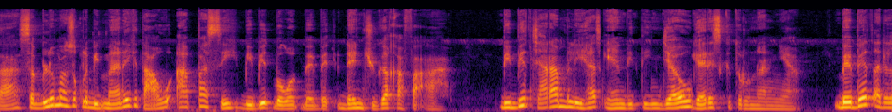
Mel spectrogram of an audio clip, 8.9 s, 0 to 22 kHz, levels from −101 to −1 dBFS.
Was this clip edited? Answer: yes; 6 cuts; at 1.0 s, 1.4 s, 3.3 s, 5.3 s, 6.0 s, 6.9 s

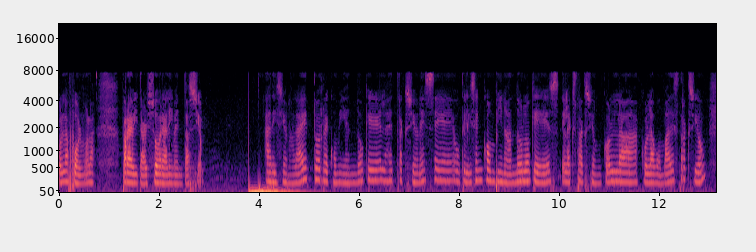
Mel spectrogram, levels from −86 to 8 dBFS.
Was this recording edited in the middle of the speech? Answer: no; 0 cuts

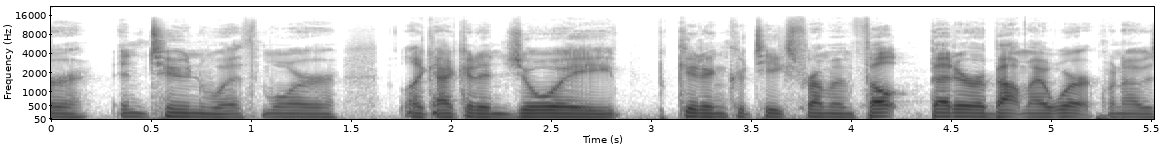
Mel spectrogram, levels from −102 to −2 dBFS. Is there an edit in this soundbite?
yes; 1 cut; at 1.6 s

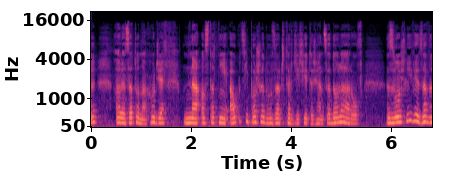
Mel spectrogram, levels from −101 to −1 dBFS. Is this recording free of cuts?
yes; 0 cuts

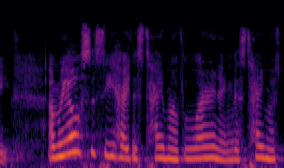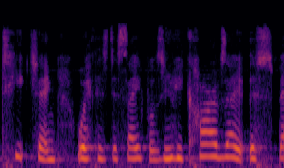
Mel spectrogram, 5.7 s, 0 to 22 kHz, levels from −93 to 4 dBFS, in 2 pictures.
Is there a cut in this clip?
yes; 1 cut; at 1.3 s

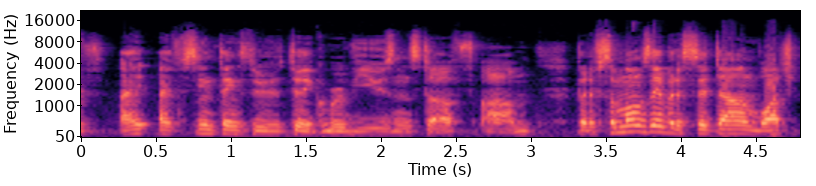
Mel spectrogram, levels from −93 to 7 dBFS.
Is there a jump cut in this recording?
no; 0 cuts

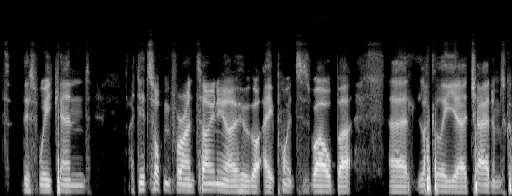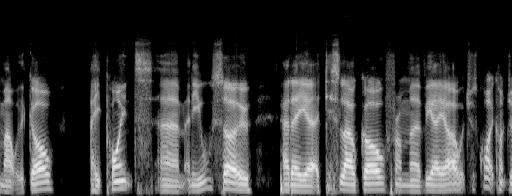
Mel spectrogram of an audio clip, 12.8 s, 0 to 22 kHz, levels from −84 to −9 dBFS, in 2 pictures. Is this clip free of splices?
yes; 0 cuts

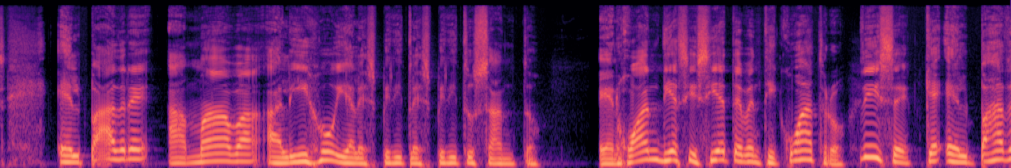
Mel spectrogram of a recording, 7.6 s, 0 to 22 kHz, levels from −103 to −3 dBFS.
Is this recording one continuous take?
no; 2 cuts; at 3.1 s, 6.5 s

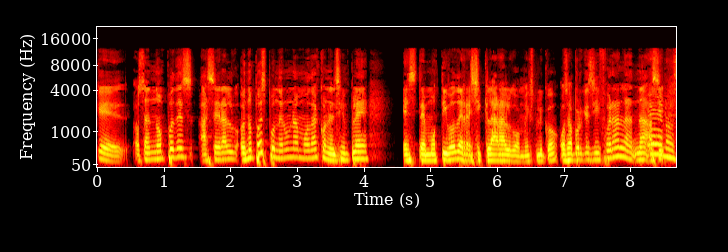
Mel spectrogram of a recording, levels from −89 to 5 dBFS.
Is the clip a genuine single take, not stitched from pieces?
yes; 0 cuts

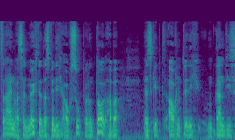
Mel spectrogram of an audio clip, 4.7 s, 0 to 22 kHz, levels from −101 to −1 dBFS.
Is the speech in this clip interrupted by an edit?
no; 0 cuts

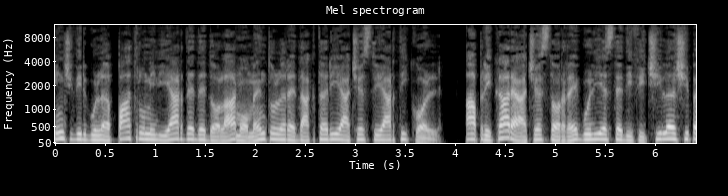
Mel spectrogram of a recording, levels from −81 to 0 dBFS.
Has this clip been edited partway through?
yes; 2 cuts; at 1.8 s, 4.0 s

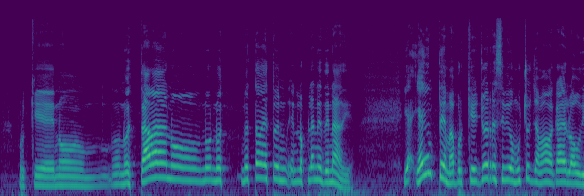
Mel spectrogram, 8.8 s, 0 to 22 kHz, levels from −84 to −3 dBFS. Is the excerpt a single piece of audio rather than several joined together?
yes; 0 cuts

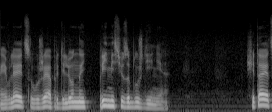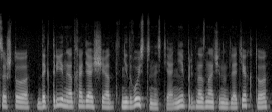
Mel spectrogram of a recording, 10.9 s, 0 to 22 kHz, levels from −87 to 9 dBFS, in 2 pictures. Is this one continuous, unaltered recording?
yes; 0 cuts

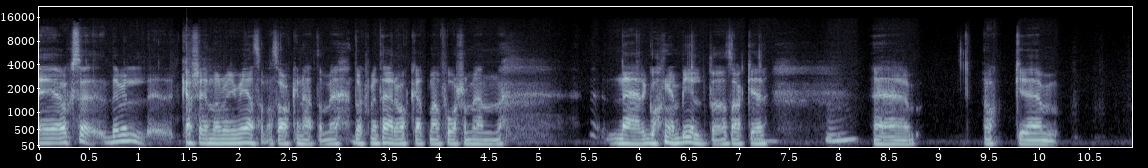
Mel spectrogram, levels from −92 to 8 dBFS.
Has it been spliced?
no; 0 cuts

